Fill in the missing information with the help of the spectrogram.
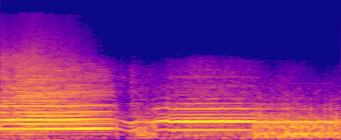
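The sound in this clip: A motorcycle engine runs in a repair shop while it is being fixed, giving a loud, steady harmonic drone that dips briefly in the middle and then settles back to an even idle, with no voices.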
